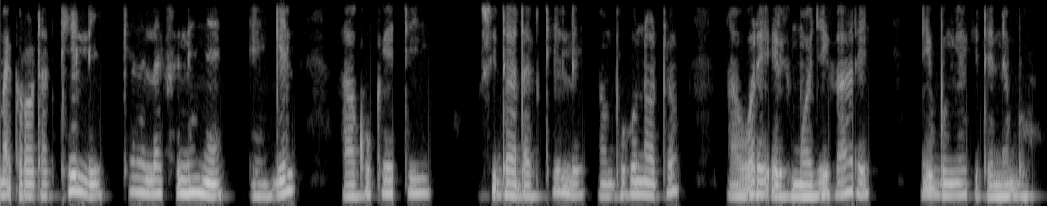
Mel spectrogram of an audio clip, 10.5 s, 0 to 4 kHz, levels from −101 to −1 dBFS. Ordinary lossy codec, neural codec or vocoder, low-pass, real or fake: Opus, 64 kbps; none; 3.6 kHz; real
